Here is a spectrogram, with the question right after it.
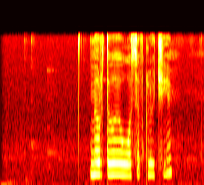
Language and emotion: Russian, neutral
